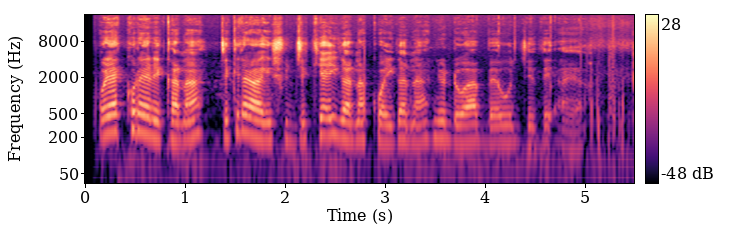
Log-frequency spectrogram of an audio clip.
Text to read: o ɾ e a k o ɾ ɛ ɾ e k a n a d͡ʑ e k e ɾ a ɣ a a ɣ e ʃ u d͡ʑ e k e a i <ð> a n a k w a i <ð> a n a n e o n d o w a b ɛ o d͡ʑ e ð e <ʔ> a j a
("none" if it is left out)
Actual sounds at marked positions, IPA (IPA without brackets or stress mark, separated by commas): ɣ, ɣ, ʔ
